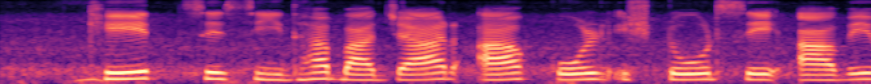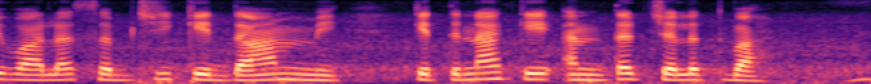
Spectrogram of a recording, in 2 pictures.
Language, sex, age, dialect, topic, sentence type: Bhojpuri, female, 18-24, Southern / Standard, agriculture, question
